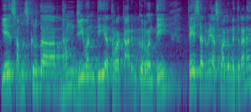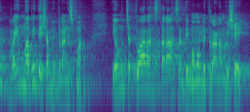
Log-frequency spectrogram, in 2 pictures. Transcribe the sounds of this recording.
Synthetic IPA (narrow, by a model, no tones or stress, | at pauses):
jeːsɐ̃mskɾut̪aɾd̪ʱɐmd͡ʒiːʋɐnt̪iɐt̪ʰɐʋaːkaːɾjɐmkuɾʋɐnt̪i | t̪eːsɐɾʋeːɐsmaːkɐmit̪ɾaːɳɐʋɐjɐmːɐpit̪eːʃɐmːit̪ɾaːɳismɐ̰ɦɐ̰ | eːʋɐmt͡ʃɐt̪ʋaːɾɐɦɐst̪ʰɐɾaːɦɐsɐnt̪imɐmɐmit̪ɾaːɳɐmʋiʃeː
